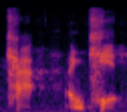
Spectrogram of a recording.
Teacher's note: But this final position T in my English, my tongue doesn't go anywhere up there. It's called a glottal stop instead · This is just your glottis closing and releasing suddenly. So there's no T sound for me when I say cat and kit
